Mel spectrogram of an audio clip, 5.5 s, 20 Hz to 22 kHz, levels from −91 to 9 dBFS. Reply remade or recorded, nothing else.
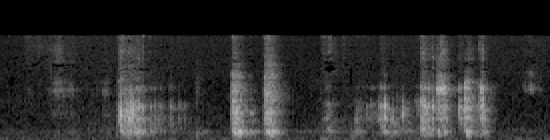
recorded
